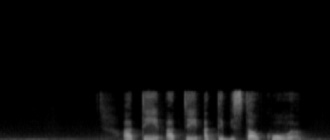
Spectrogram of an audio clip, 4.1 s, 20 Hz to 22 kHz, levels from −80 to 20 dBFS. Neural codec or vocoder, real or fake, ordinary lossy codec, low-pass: codec, 16 kHz, 0.5 kbps, X-Codec, WavLM features, trained on Multilingual LibriSpeech; fake; none; none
